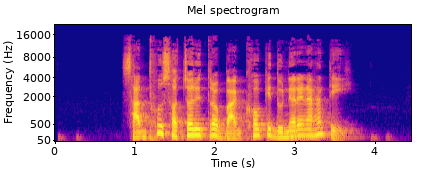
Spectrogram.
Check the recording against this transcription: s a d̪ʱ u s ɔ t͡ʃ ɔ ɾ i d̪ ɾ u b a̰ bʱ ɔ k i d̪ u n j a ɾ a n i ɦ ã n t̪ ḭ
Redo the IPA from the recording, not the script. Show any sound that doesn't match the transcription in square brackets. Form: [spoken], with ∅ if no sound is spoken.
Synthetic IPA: s a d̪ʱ u s ɔ t͡ʃ ɔ ɾ i [t̪] ɾ [ɔ] b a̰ [ɡʱ] ɔ k i d̪ u n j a ɾ [e] n [a] ɦ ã n t̪ ḭ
